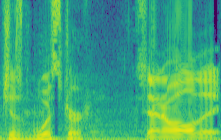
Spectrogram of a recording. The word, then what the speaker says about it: Worcester: is owd o r is o r is Worcester so I know all the areas around it's pronounced War it's spelled Worchester but it's definitely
